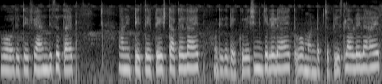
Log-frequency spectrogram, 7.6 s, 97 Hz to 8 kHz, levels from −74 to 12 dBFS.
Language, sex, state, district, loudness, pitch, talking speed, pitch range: Marathi, female, Maharashtra, Solapur, -15 LUFS, 210 Hz, 155 wpm, 200-225 Hz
